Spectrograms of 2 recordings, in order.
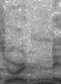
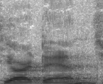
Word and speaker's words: Yarden: You see, what happened to us was the German J never got adequately translated. So the Jordan is not Jordan, it's Yarden. Jerusalem is Yerushalayim. Jesus is Yeshua.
